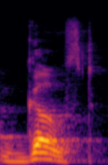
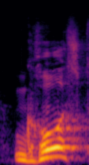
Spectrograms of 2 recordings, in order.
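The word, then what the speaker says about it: ghost: तो दोस्तों इसका करेक्ट प्रोनाउंसिएशन होगा गोस्ट। गोस्ट भी नहीं बोलना चाहिए और घ तो बिल्कुल नहीं होगा, घोस्ट तो एकदम ही गलत है बोलना।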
